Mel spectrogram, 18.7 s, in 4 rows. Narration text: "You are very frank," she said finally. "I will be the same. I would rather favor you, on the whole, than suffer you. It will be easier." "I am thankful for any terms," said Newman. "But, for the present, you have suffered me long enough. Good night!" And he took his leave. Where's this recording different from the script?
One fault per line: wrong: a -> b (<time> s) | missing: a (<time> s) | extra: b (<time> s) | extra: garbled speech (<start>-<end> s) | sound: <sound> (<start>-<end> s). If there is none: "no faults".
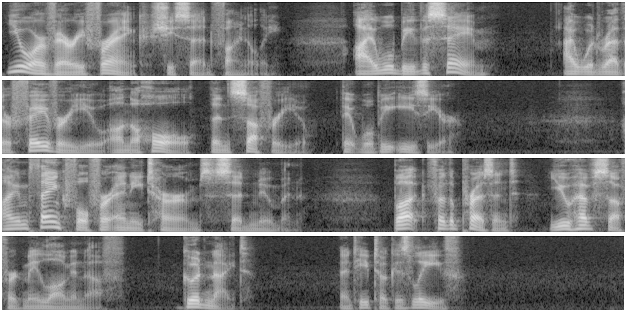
no faults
